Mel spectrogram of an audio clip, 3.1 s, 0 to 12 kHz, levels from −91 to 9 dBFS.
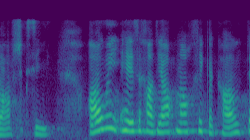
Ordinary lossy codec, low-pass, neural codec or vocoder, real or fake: none; 7.2 kHz; codec, 16 kHz, 2 kbps, FreqCodec, smaller model; fake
